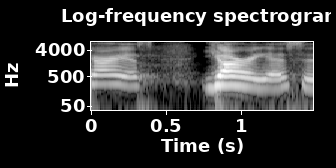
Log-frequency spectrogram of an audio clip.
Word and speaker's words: Jairus: So this guy named Jairus is really how you would pronounce it.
